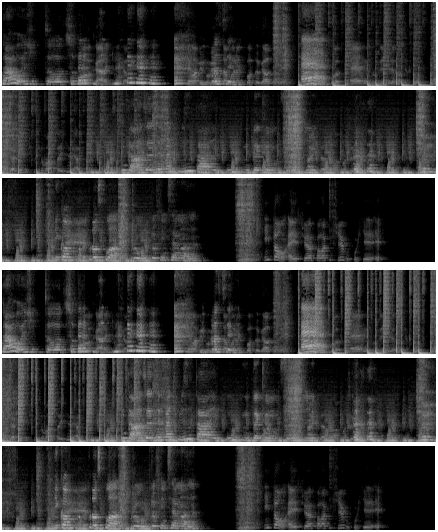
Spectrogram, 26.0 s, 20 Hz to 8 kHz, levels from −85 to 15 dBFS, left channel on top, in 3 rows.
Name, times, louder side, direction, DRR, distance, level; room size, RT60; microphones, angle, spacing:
voice 1, 0.0-3.2 3.4-4.7 6.0-6.5 11.1-14.9 15.7-16.2 17.0-17.6 18.4-21.4, right 3 dB, 40° right, 0.7 m, -30 dB
voice 2, 1.5-2.6 3.7-5.7 6.3-8.4 8.7-10.3 14.8-16.0 16.4-16.8 18.6-19.1 22.6-24.9, left 1 dB, 10° left, 0.5 m, -45 dB
sound 1, 5.4-5.7 8.6-9.0 11.7-12.1 14.3-14.7 17.0-17.3 18.0-18.4 19.7-20.0 22.0-22.5 23.9-24.0, left 3 dB, 45° left, 1.9 m, -37 dB
sound 2, 5.9-11.4, right 8 dB, 85° right, 0.3 m, -30 dB
sound 3, 10.4-20.4, right 2 dB, 85° left, 2.4 m, -34 dB
8.7 x 3.1 x 4.7 m
head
